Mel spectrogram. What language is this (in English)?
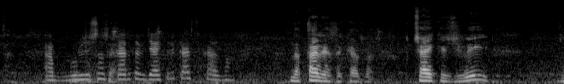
Bulgarian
